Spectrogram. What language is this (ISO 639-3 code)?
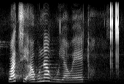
xho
